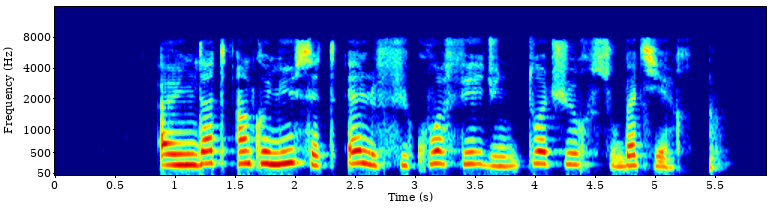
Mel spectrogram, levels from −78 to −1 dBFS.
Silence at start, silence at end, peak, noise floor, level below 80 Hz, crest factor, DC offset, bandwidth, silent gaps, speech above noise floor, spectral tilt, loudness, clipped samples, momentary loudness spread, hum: 0.85 s; 0.45 s; -2 dBFS; -79 dBFS; -62 dBFS; 16 dB; under 0.1%; 8.2 kHz; none; 64 dB; -4.5 dB/octave; -16 LUFS; under 0.1%; 12 LU; none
